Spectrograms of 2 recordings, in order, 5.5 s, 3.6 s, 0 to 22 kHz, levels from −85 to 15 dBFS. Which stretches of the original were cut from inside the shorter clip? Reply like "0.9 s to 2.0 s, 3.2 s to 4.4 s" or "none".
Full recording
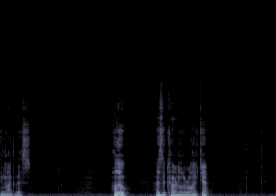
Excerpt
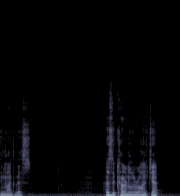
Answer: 1.9 s to 2.9 s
